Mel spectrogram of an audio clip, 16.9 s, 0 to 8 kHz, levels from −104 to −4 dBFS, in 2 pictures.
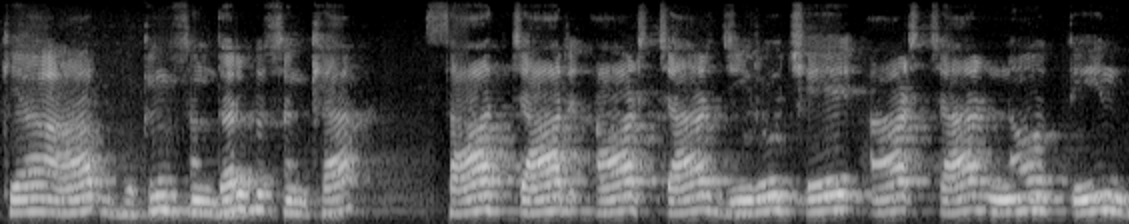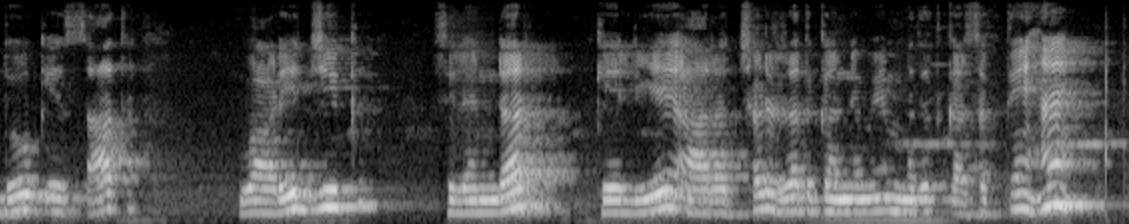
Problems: constant background noise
